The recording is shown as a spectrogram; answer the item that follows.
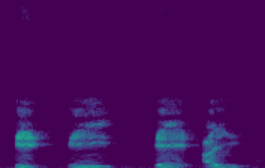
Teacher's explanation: अब इसमें जो है जिह्वा की स्थिति में ई ए आई, ये अग्र, जिह्वाग्र इसका मुख्य स्थल है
